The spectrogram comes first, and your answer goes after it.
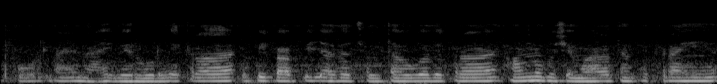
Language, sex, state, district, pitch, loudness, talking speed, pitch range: Hindi, male, Jharkhand, Jamtara, 155 Hz, -31 LUFS, 185 wpm, 150-165 Hz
